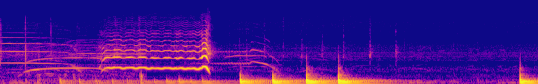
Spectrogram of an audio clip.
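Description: A few seconds of held pitched tones, the last one wavering, then a large hand drum struck four times about half a second apart, each stroke ringing out, with one more stroke near the end.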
